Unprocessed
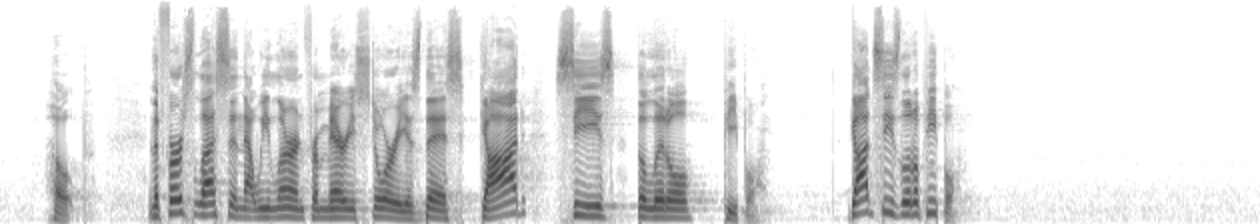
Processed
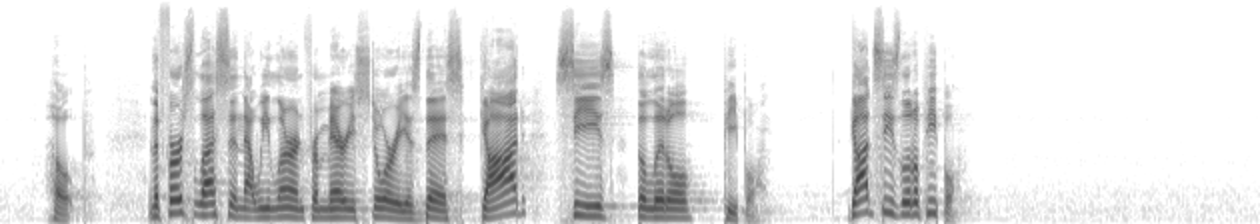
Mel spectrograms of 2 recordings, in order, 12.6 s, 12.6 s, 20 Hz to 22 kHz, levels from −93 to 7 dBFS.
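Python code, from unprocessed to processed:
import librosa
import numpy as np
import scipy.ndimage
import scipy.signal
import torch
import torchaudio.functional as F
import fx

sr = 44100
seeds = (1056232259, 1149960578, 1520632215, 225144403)

y = fx.high_shelf(x, sr, hz=12000.0, db=-9.5)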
